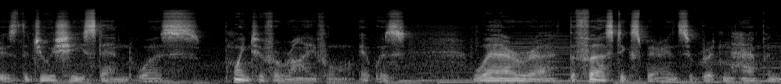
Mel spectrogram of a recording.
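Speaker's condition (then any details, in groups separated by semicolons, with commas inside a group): No condition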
